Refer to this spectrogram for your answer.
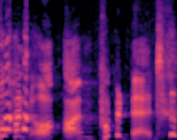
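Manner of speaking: put-on Scandinavian children's character voice. After saying a phrase sounds like a children's character, the speaker performs it: Scandinavian children's character voice. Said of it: "It sounds like a Scandinavian children's character".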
